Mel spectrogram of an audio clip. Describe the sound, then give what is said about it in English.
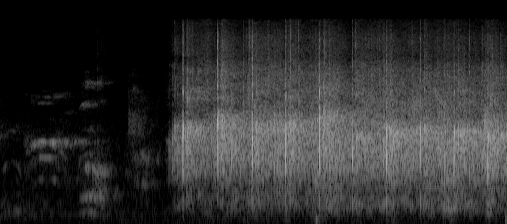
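A brief murmur of voice, then a crowd breaks into steady, thin applause that continues to the end, a scattered patter of many hands with a few sharper claps standing out. “The way you are clapping, it is very weak.”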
